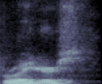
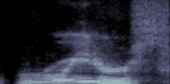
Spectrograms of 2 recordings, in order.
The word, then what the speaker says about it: Reuters: Dana Green says pronounced Reuters. Ruters is 5B. Reuters.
